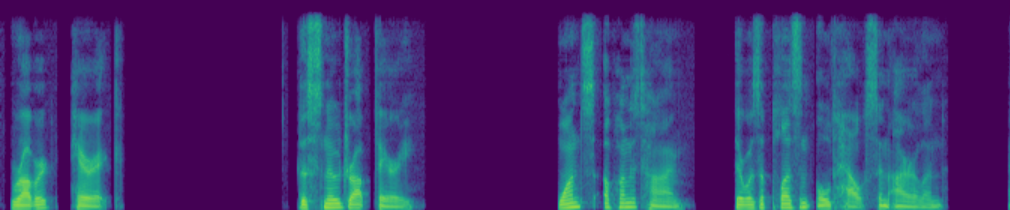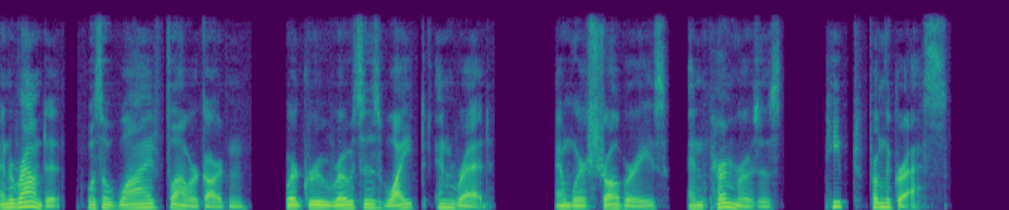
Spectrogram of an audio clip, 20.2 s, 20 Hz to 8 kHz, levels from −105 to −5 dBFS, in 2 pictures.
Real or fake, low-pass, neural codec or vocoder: fake; 7.2 kHz; autoencoder, 48 kHz, 128 numbers a frame, DAC-VAE, trained on Japanese speech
